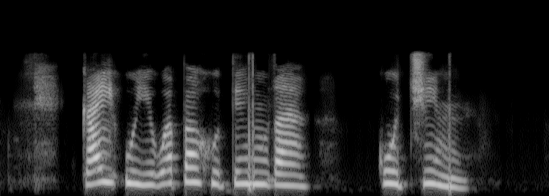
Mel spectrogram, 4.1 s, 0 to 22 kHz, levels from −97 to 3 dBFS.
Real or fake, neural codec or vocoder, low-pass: fake; codec, 16 kHz, 4 kbps, X-Codec, HuBERT features, trained on general audio; 7.2 kHz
